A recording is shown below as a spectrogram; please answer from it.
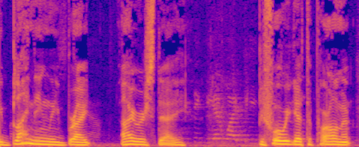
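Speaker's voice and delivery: normal talking voice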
